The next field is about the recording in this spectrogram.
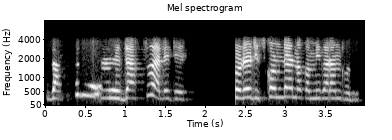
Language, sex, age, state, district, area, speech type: Marathi, male, 30-45, Maharashtra, Buldhana, rural, conversation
